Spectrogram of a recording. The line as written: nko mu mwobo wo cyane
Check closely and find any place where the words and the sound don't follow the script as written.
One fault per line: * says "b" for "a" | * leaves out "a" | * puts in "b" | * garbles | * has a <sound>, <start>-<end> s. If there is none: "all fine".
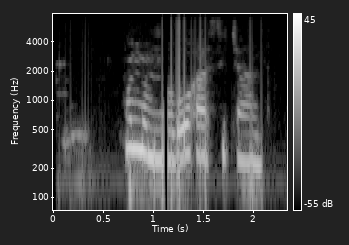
* has a dropout, 1.1-1.2 s
* puts in "hasi"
